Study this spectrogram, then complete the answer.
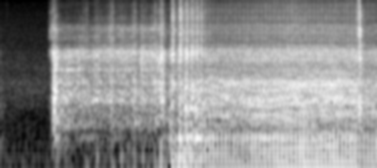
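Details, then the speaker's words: Troy-Bilt Bronco lawn tractor on concrete after new drive and deck belts and deck repairs; short cranking, catches within a second and settles into an even, steady run with no knocks or squeals. Healthy start, and the deck is about half as loud as before. "the deck is a little quieter I may start it up and just let you hear it is going to be a little bit loud on the concrete but uh the deck seems to be probably about half as loud as it was"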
